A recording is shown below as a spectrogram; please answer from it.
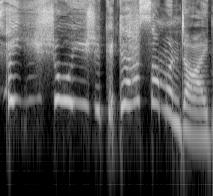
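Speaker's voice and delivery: can't believe he hasn't gone; stunned comic asking the boyfriend why he won't go; incredulous. Retold or imitated. Quoting herself at the boyfriend, baffled.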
